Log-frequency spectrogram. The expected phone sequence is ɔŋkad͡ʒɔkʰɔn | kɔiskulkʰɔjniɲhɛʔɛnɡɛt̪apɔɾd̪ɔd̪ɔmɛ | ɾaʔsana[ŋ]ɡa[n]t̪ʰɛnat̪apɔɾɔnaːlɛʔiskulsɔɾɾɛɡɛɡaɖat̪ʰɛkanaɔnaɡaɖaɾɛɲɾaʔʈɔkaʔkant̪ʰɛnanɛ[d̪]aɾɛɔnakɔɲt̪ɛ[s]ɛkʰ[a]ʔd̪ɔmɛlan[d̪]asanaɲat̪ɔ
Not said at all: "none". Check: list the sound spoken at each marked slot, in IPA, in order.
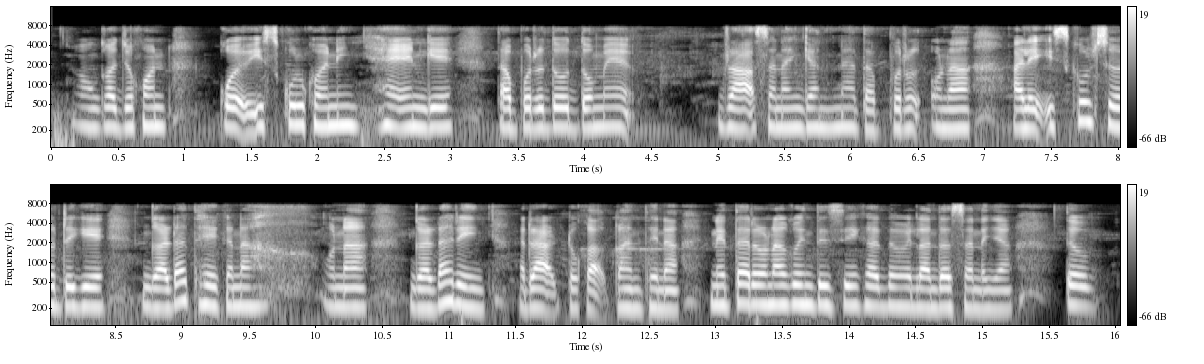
ɲ, n, t̪, s, a, d̪

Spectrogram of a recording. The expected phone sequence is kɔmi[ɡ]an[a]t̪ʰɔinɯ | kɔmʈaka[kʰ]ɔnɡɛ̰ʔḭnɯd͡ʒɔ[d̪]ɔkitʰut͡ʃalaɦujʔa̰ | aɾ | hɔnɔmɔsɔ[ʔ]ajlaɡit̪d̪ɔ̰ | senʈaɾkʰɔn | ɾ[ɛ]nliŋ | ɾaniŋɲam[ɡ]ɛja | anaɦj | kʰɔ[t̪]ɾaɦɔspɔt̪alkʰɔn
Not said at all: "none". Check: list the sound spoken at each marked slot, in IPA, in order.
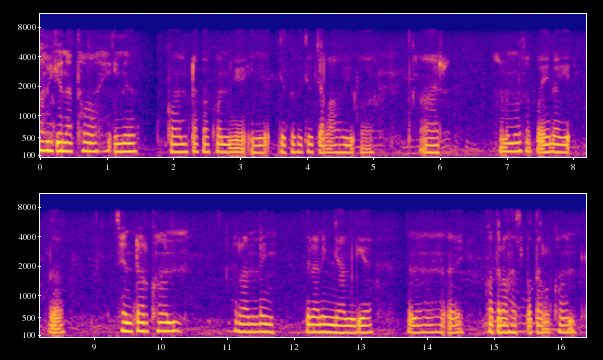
k, a, kʰ, t̪, p, a, ɡ, t̪

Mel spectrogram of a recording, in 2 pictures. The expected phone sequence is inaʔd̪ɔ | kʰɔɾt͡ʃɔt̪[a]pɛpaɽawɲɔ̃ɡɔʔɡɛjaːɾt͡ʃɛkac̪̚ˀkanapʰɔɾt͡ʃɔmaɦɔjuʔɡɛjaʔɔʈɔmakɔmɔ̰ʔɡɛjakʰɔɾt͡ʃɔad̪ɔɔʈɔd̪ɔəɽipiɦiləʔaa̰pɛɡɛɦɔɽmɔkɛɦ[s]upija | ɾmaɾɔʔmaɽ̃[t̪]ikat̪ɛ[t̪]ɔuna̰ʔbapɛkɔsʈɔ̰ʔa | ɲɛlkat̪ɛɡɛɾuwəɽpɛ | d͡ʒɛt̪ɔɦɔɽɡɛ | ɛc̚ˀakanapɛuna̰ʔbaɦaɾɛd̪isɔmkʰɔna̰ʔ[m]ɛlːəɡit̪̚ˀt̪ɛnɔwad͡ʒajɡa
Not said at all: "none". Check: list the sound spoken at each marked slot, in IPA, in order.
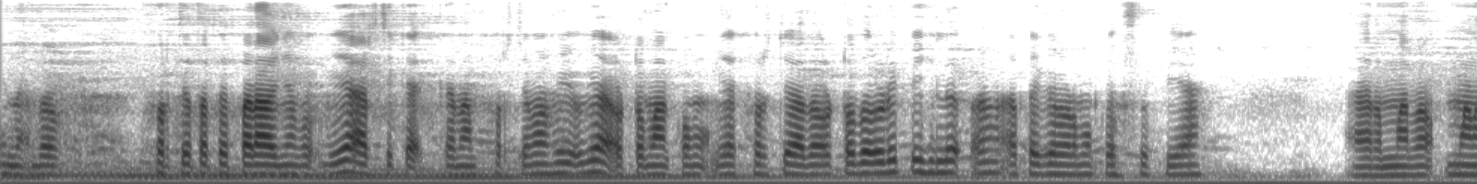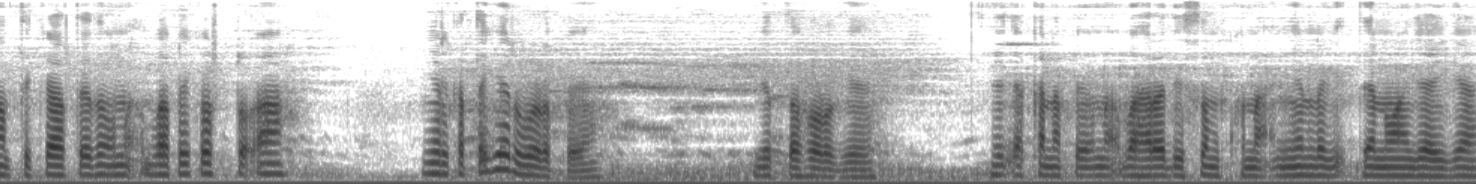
a, s, t̪, d̪, ɲ

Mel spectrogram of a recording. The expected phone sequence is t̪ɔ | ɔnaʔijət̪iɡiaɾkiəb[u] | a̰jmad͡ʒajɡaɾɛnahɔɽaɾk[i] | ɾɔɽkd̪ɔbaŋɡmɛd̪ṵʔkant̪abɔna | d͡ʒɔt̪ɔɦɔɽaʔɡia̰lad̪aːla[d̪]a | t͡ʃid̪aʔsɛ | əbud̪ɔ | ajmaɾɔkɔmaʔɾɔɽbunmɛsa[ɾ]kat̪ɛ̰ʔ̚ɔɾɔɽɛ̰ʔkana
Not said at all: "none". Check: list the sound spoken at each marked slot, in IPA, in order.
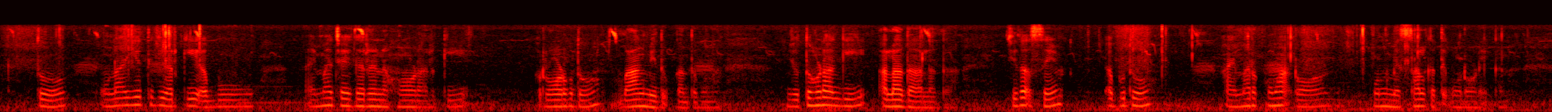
u, i, d̪, l

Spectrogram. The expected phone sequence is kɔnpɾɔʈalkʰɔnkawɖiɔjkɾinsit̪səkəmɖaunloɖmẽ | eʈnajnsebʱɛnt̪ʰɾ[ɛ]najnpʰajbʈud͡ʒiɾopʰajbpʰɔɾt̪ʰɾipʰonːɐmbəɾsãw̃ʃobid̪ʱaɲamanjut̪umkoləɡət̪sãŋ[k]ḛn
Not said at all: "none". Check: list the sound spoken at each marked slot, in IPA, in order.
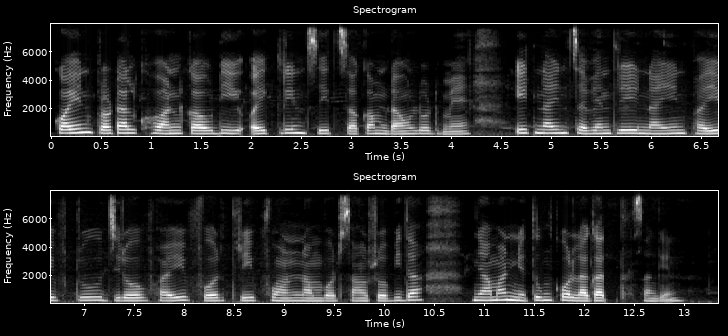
i, ɡ

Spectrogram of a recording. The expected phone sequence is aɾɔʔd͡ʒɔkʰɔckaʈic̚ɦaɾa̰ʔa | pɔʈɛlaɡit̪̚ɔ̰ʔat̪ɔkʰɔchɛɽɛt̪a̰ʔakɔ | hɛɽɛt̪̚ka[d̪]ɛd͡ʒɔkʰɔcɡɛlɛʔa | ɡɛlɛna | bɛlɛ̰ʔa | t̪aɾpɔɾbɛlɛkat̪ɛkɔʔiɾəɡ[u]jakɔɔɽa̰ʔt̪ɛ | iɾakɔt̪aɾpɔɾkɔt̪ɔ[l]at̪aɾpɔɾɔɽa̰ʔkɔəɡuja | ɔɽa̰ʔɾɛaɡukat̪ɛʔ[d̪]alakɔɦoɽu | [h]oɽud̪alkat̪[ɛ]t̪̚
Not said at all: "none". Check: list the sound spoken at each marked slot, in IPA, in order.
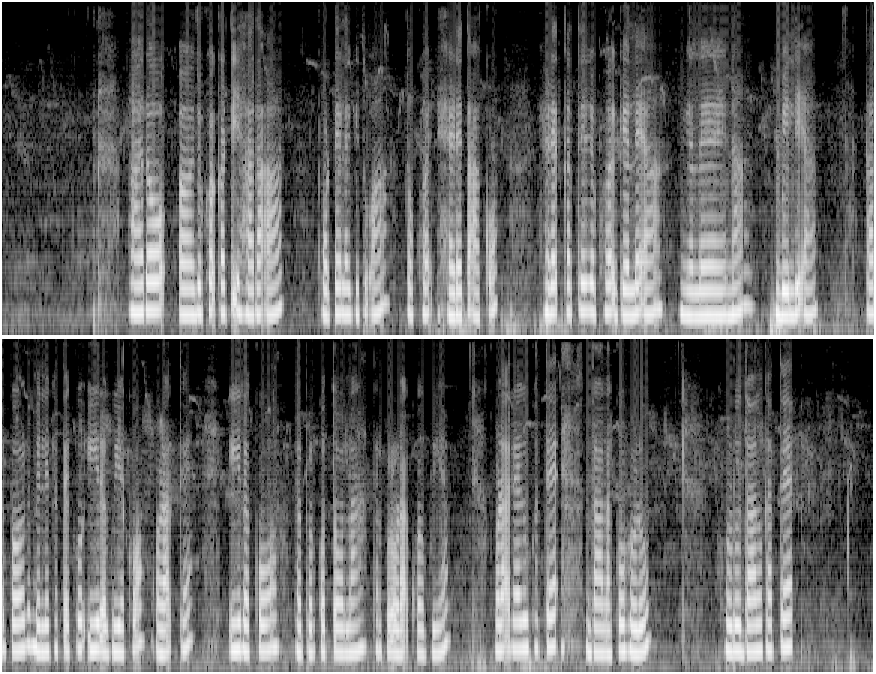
t̪, u, l, d̪, h, ɛ

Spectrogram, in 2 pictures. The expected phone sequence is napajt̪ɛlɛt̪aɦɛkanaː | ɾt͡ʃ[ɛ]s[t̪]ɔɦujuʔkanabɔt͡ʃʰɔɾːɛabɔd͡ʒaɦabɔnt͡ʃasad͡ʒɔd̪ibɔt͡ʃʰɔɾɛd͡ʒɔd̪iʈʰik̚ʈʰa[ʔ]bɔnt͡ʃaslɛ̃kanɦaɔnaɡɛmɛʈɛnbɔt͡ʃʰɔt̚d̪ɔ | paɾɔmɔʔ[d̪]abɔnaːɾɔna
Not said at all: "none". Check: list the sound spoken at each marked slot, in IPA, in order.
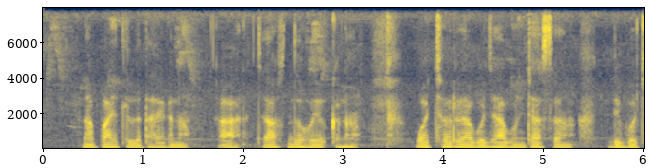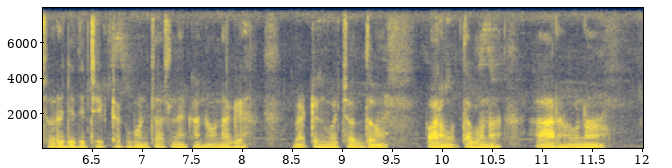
a, d̪, k, t̪

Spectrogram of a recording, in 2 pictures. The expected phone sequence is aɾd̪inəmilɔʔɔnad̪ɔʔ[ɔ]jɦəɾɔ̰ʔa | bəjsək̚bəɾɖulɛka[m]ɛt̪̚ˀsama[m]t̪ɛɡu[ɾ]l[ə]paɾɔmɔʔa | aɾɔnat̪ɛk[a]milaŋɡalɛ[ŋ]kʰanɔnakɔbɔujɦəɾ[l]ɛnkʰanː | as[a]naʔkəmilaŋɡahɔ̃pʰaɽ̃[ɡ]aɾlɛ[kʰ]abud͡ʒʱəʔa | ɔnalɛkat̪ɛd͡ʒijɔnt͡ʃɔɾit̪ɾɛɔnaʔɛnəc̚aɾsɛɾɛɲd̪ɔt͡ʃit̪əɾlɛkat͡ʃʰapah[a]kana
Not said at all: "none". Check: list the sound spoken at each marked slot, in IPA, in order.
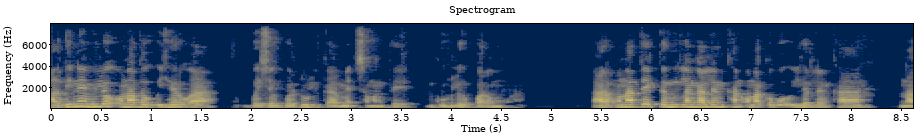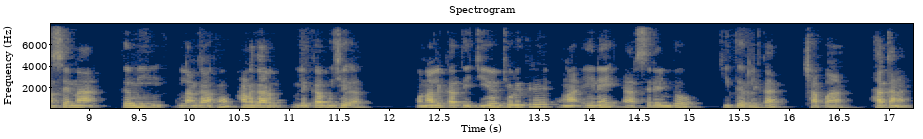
u, m, ŋ, ɾ, ə, ə, n, l, ɛ, ɡ, k, a

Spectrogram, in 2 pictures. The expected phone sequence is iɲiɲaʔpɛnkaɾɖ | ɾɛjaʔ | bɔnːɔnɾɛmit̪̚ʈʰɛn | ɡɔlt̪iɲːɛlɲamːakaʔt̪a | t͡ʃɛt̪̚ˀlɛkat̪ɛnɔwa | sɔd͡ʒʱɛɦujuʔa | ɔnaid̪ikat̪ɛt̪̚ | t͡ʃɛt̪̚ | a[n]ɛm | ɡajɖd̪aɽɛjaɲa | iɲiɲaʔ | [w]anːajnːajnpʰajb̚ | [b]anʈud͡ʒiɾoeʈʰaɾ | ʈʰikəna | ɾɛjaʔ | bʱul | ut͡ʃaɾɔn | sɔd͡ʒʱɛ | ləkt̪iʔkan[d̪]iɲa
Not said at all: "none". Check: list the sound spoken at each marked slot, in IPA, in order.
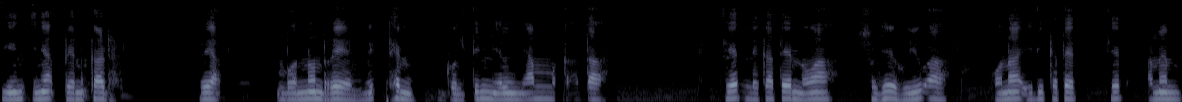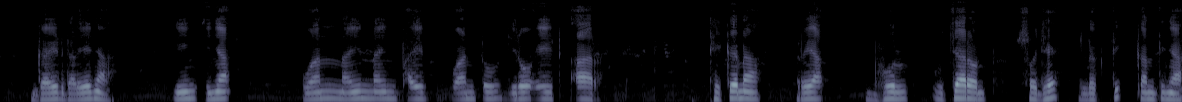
m, w, w, t̪

